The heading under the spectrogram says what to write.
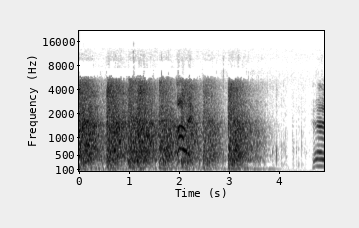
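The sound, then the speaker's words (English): Men fire on riders escaping on horses in the dark. A volley of loud, sharp gunshots cracks out in quick, irregular succession, each blast ringing into the next, before the firing dies away and a man briefly speaks. “Get up and fire. Let them have it.”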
